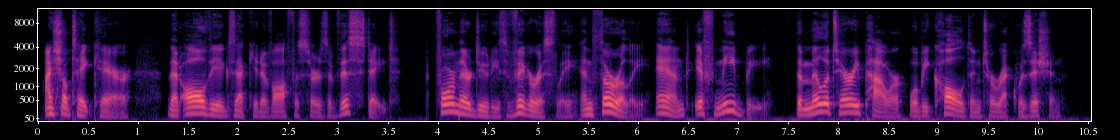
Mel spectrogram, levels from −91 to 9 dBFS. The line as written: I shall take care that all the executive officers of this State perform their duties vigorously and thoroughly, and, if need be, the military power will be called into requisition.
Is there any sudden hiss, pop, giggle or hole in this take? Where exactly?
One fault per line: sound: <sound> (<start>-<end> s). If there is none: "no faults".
sound: dropout (3.9-4.0 s)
